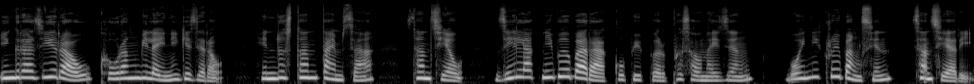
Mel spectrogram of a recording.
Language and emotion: Bodo, neutral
